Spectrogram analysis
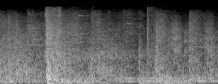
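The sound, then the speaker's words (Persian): Sustained gunfire in a firefight with British soldiers in front of a building: a loud, steady crackle of shots, with a sharper burst near the start and another later on. “یان و بقیه هم تیراندازی میکنن.”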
